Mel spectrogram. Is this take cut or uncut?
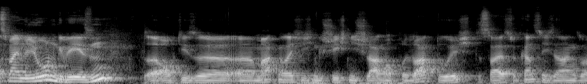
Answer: cut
